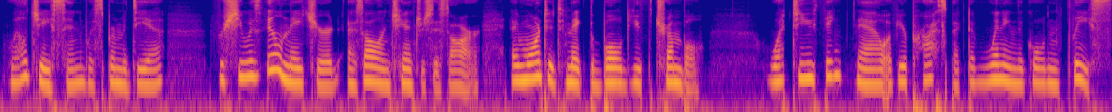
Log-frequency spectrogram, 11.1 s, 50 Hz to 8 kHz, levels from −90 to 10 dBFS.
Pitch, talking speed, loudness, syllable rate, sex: 195 Hz, 185 wpm, -19 LUFS, 3.4 syllables/s, female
